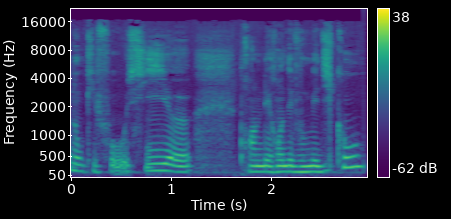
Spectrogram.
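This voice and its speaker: A woman talks at a fairly quick pace with a very deep, low pitch and ordinary pitch variation. Noticeable background noise is present. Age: 50s. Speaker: family caregiver. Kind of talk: testimony.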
